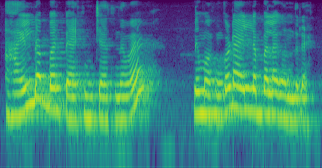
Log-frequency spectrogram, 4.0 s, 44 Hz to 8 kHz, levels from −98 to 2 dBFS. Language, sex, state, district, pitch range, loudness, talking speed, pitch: Telugu, female, Andhra Pradesh, Guntur, 200-255 Hz, -13 LUFS, 180 wpm, 220 Hz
